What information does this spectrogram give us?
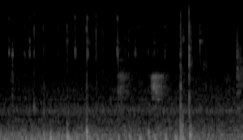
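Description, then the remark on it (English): Rapid, irregular clicking of keys on a computer keyboard as someone searches for a word, steady for a couple of seconds, with a faint low hum underneath and no voices. “You have a keyboard.”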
